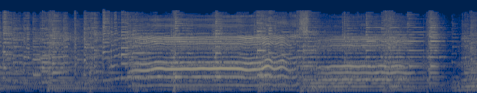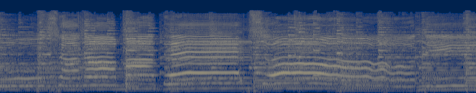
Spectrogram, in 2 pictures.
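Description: Live rebetiko music: plucked and strummed strings keep a rhythm under a sustained, wavering melody line, with two long held notes, the first starting about a second in and the second past the middle.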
